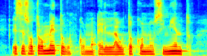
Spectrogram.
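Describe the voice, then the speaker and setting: A man's medium-pitched voice carries a dark, mellow tone. He speaks at a fairly quick pace. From Mexico. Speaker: language learning content creator. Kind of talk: casual monologue podcast. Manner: animated.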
